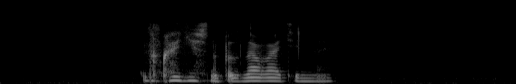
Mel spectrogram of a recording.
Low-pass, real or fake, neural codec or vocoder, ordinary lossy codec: 7.2 kHz; real; none; none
